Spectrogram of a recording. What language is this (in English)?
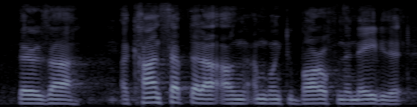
English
